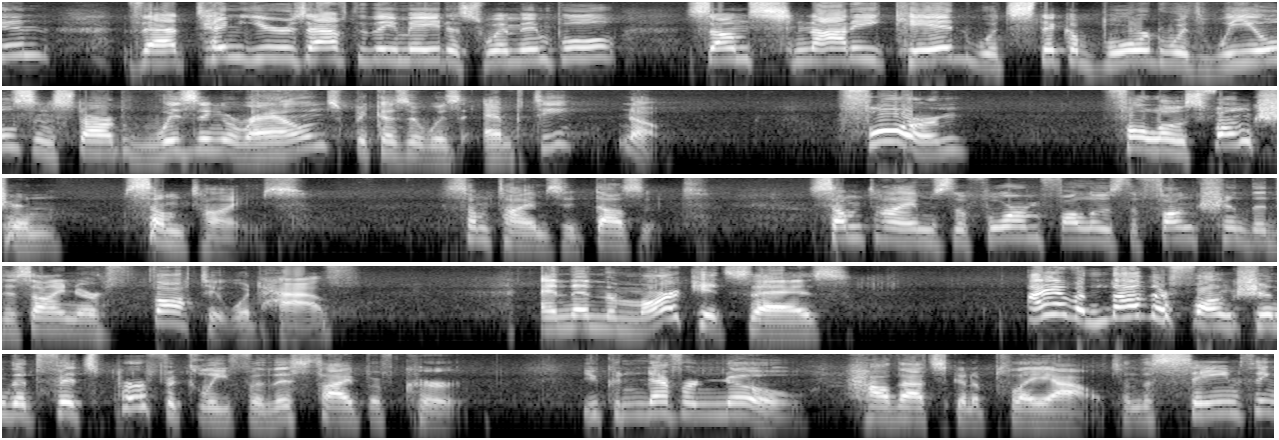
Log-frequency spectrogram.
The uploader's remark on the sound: This talk took place on May 31st 2019, at the DigitalK conference in Sofia, Bulgaria.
